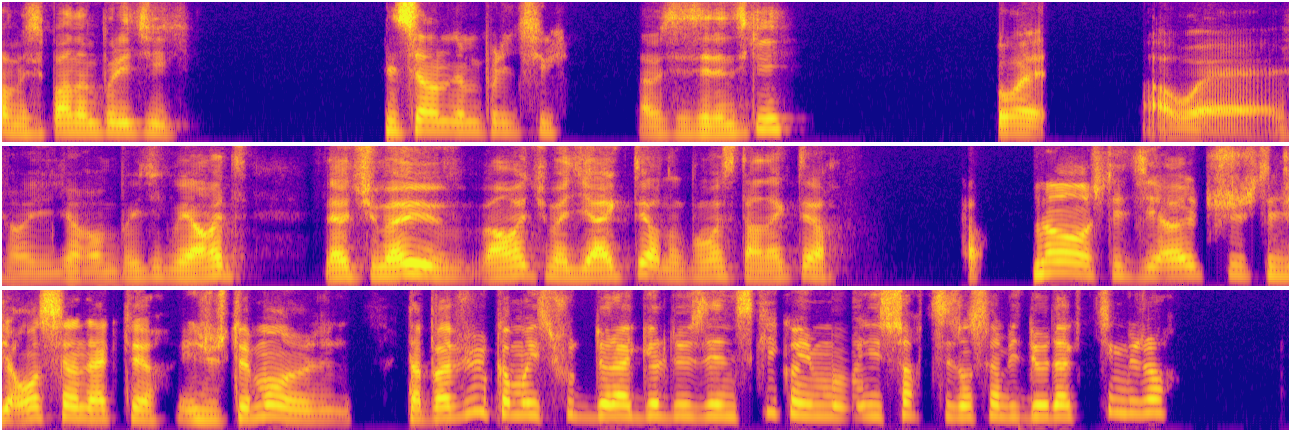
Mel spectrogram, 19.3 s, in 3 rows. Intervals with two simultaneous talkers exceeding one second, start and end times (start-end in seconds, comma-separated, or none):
none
